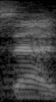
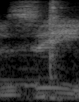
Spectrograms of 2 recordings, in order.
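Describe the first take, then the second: First: The letter is pronounced as 'zed'. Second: The letter is pronounced as 'zee'. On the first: "because I have the British debuff, I am forced to pronounce this letter as Z" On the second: "instead of Z"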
